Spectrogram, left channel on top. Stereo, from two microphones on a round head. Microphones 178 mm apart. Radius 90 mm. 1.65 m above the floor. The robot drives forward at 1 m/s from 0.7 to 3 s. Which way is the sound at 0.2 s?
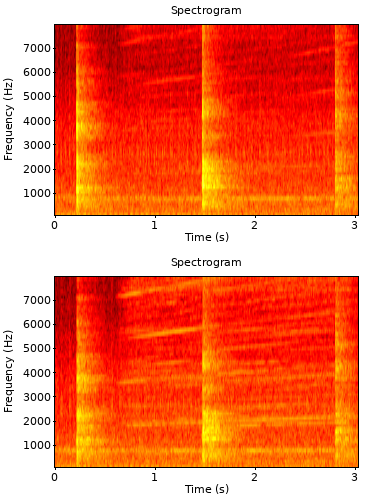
70° left (ahead or behind).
